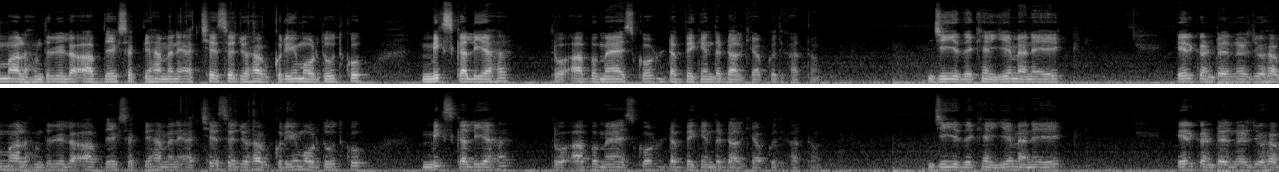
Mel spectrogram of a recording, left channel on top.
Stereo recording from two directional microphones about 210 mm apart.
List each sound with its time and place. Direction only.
0.0 s speech: 55° left (ahead or behind)
9.3 s speech: 45° left (ahead or behind)
11.8 s speech: 55° left (ahead or behind)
